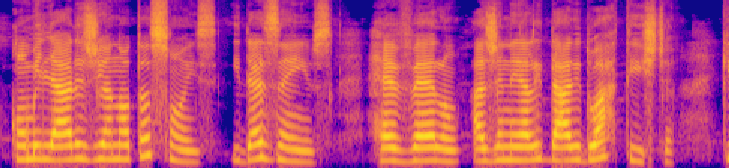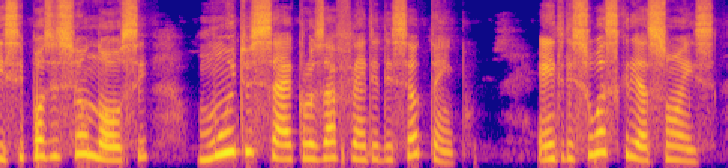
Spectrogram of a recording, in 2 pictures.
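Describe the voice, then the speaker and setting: A woman teacher, reading an art lesson in a measured way. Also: high-pitched, no echo.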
